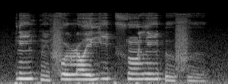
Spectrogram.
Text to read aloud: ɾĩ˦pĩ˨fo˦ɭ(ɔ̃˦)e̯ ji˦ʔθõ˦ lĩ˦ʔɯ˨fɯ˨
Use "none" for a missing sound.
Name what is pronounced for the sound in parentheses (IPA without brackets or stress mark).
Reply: ɔ˦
